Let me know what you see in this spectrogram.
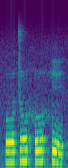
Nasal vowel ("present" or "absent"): present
